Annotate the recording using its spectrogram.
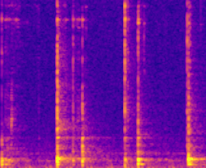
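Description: A metal spoon knocking and scraping against a plastic measuring cup and the rim of a stock pot as thick cream-style corn is scraped out: about six short, sharp clicks spread over two seconds.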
